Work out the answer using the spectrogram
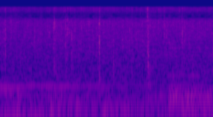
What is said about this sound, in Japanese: その間にやっぱりね雨が止んでくれたらいいなと思いますが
